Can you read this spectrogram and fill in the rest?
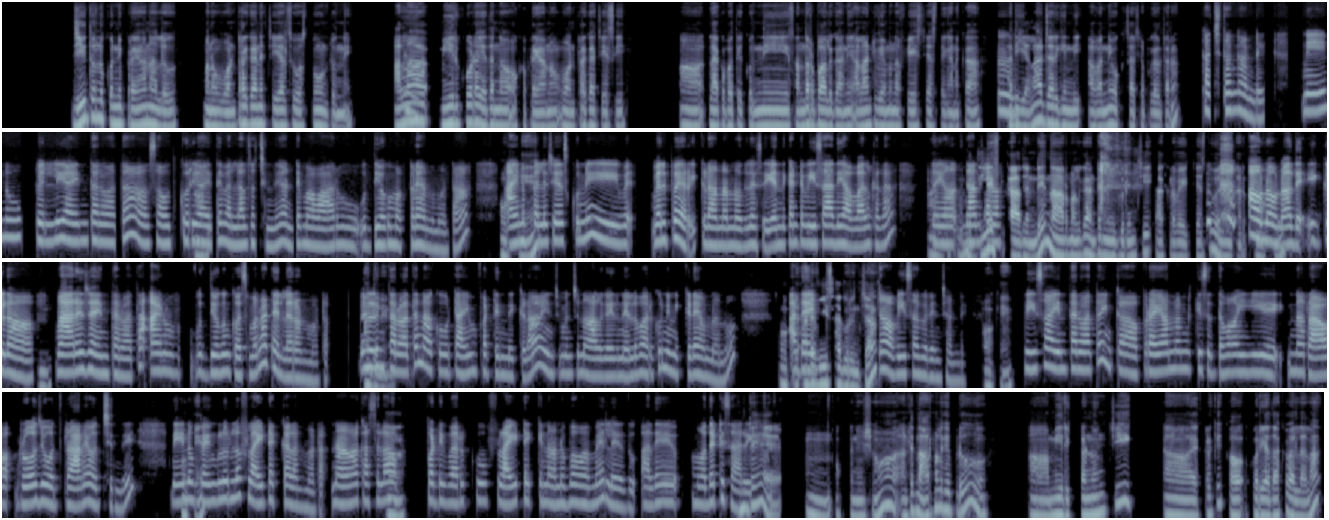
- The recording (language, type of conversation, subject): Telugu, podcast, నువ్వు ఒంటరిగా చేసిన మొదటి ప్రయాణం గురించి చెప్పగలవా?
- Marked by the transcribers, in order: in English: "ఫేస్"; in English: "సౌత్ కొరియా"; in English: "వీసా"; in English: "నార్మల్‌గా"; chuckle; in English: "వెయిట్"; in English: "మ్యారేజ్"; in English: "విసా"; in English: "వీసా"; in English: "ఫ్లైట్"; in English: "ఫ్లైట్"; in English: "నార్మల్‌గా"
